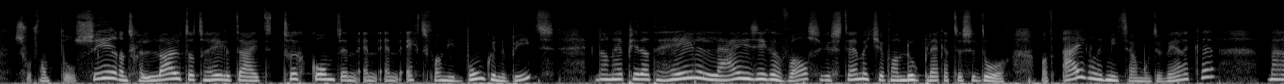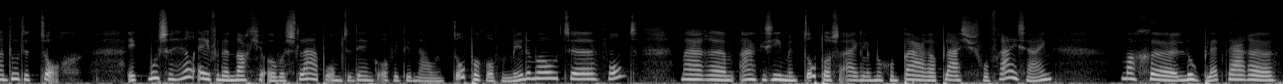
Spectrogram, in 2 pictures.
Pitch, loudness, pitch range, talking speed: 210 Hz, -25 LUFS, 185-240 Hz, 200 wpm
